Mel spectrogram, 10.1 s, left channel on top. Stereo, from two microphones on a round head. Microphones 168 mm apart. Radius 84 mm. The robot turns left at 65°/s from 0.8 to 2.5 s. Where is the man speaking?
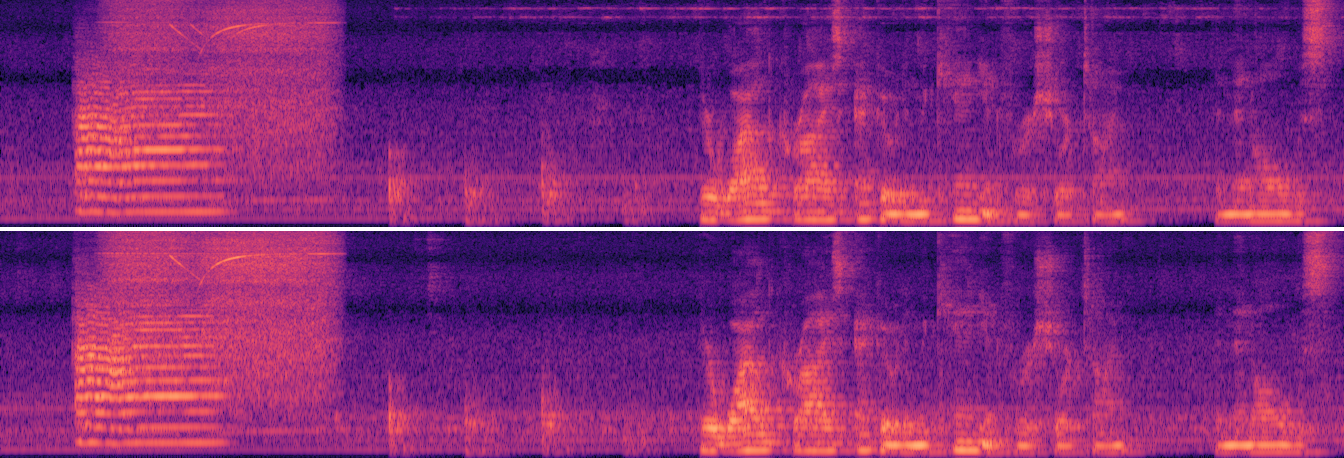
25° left (ahead or behind), 4.5 m.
